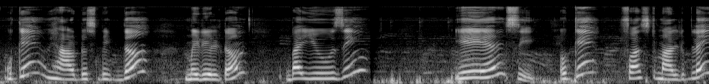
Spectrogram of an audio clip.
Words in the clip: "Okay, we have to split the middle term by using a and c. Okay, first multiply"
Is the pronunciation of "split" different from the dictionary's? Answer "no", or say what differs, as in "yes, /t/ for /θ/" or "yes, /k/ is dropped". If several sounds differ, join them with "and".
yes, /l/ is dropped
